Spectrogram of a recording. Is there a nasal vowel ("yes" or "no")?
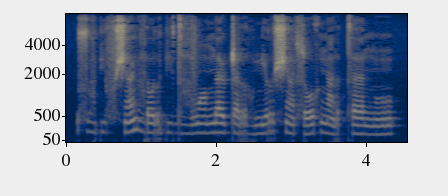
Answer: yes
